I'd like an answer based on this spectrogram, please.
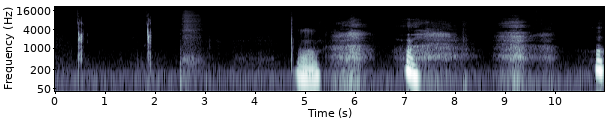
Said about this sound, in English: Yeah, you're getting sleepy. I can tell by your yawn.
